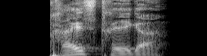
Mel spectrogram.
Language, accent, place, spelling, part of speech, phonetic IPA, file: German, Germany, Berlin, Preisträger, noun, [ˈpʁaɪ̯sˌtʁɛːɡɐ], De-Preisträger.ogg
- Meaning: prize winner, laureate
